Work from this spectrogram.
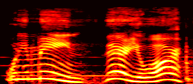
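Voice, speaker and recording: A man's voice: extremely high pitch, lively intonation, moderate pace, fairly bright tone, faint music behind, heavily acted. An American man playing a guilt-ridden, weak small-time con man father in a radio drama, emotional, hesitant and pleading. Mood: anxious, pleading.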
